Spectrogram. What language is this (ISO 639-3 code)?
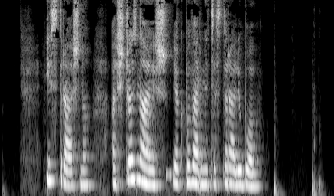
ukr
